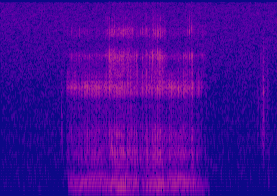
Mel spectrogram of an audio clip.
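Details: A sleeping English Bulldog, possibly dreaming: a single rough, rattling snore lasting about a second; snoring.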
